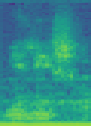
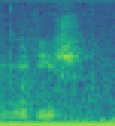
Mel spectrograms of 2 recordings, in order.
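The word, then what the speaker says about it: militia: Да, ну, милиша, говорится. На немецком так произносится, да? Нет, на английском тоже милиша.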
